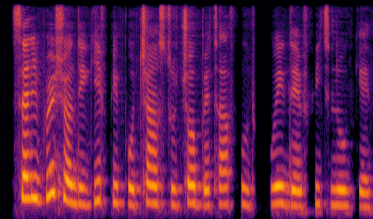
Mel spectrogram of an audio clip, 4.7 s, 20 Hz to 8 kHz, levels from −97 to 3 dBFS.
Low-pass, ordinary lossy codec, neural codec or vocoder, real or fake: 7.2 kHz; none; autoencoder, 48 kHz, 128 numbers a frame, DAC-VAE, trained on Japanese speech; fake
